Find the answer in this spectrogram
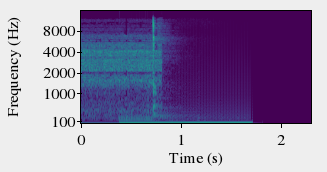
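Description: The tail of the podcast's outro music: a low sustained sound with one sharp click, cutting off abruptly near the end.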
